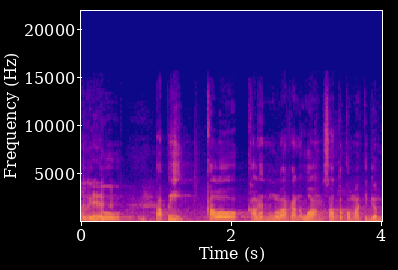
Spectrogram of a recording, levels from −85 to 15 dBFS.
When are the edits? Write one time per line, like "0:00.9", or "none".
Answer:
0:01.5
